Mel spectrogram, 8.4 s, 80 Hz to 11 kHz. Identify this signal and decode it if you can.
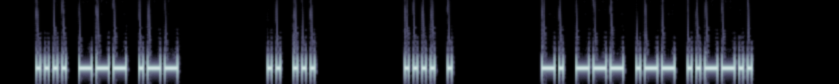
Morse code, heard as a keyed tone, about 28 wpm, 700 Hz. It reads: HOW IS HE NOW?
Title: 3x Word-Spacing - Sentences from Top 100 Words - 28wpm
